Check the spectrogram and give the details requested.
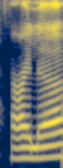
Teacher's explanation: अला पे जो आइन है उसको हलक से निकालना है, अला नहीं कहना, ठीक है।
